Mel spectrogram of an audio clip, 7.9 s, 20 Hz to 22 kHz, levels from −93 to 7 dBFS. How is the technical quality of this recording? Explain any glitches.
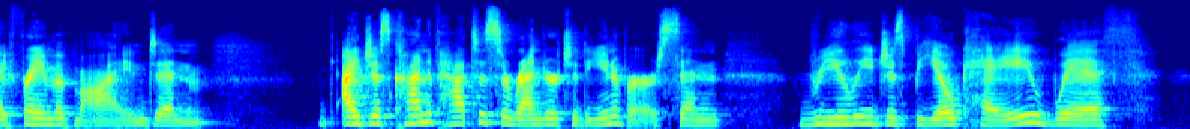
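No technical glitches can be heard anywhere in this recording.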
